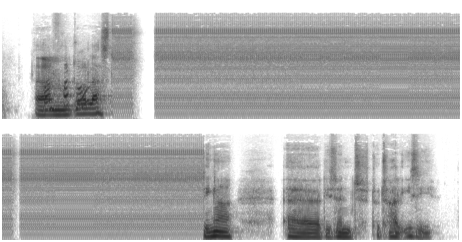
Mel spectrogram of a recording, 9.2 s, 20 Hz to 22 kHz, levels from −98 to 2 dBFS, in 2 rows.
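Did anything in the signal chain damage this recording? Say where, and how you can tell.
Yes. A system hang loop runs from 1.13 s to 6.60 s. This is a driver or buffer fault: the host stalled while the hardware kept replaying one 20 ms slice of its ring buffer, hundreds of times over. That is why it sounds like a steady 50 Hz buzz in place of the speech.

A long network dropout sits at 1.31 to 1.55 s. About 220 ms of audio is missing, and the sound trails off into silence before the stream picks up further on. The likely cause is the network path: nothing arrived, so the receiver stretched the last audio until it ran out.

A burst of packet loss occurs at 4.69 to 4.78 s, also at the network stage. About 80 ms never arrived in time. The receiver held the last sound for about 70 ms as a fading fill, then jumped ahead, leaving that stretch missing.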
